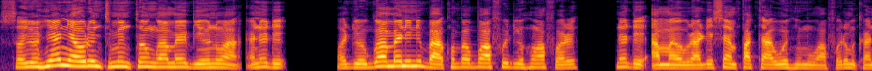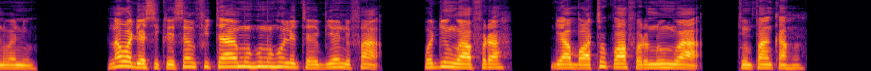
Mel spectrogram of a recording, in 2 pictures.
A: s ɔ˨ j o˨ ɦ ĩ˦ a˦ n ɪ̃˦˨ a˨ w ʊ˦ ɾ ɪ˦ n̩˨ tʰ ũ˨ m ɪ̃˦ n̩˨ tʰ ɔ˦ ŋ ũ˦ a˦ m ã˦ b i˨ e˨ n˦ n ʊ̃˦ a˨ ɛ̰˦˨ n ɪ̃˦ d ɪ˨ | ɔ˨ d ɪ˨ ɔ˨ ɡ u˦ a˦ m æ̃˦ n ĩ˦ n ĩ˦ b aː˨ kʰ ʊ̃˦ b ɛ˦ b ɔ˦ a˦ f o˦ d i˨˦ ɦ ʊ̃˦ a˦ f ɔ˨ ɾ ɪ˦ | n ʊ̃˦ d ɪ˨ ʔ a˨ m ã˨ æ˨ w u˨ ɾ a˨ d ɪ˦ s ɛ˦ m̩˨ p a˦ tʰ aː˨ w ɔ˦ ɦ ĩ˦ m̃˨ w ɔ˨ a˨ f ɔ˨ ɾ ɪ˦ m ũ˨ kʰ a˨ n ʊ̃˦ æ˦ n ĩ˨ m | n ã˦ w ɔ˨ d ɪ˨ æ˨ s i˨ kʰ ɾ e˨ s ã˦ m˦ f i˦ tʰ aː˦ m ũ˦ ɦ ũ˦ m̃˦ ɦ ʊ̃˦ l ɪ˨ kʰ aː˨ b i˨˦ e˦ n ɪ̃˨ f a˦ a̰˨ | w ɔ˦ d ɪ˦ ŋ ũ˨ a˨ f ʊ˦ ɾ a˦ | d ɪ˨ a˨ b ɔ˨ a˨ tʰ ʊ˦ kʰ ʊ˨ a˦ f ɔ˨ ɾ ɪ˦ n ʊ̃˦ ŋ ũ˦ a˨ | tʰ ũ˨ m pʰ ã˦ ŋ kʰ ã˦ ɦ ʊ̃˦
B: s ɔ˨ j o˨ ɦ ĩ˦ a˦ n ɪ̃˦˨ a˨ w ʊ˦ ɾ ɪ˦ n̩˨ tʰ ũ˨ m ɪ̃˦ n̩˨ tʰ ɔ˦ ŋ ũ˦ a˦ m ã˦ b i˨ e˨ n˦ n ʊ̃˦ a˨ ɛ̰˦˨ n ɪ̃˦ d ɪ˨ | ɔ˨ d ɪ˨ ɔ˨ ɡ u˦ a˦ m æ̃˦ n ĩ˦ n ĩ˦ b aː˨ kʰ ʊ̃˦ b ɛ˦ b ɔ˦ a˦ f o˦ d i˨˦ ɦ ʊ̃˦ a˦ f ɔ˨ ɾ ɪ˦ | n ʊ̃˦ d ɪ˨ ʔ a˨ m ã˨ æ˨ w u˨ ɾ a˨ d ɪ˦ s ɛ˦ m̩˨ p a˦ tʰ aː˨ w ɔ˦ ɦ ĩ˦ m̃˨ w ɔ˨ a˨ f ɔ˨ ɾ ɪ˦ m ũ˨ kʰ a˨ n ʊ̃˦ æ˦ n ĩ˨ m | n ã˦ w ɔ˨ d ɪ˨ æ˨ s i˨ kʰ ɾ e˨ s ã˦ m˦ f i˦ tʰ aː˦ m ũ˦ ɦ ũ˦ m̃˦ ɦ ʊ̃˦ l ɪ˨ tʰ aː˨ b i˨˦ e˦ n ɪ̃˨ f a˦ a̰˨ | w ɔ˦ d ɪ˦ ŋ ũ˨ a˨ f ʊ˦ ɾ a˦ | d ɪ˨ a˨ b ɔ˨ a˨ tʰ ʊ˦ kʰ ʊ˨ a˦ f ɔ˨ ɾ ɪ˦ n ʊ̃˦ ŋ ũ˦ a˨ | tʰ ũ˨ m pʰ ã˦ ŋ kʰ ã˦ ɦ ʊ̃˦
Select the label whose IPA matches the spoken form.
B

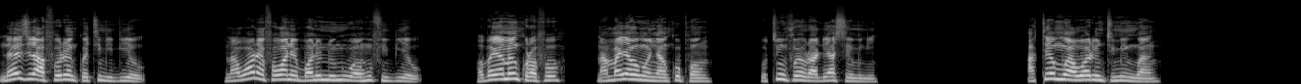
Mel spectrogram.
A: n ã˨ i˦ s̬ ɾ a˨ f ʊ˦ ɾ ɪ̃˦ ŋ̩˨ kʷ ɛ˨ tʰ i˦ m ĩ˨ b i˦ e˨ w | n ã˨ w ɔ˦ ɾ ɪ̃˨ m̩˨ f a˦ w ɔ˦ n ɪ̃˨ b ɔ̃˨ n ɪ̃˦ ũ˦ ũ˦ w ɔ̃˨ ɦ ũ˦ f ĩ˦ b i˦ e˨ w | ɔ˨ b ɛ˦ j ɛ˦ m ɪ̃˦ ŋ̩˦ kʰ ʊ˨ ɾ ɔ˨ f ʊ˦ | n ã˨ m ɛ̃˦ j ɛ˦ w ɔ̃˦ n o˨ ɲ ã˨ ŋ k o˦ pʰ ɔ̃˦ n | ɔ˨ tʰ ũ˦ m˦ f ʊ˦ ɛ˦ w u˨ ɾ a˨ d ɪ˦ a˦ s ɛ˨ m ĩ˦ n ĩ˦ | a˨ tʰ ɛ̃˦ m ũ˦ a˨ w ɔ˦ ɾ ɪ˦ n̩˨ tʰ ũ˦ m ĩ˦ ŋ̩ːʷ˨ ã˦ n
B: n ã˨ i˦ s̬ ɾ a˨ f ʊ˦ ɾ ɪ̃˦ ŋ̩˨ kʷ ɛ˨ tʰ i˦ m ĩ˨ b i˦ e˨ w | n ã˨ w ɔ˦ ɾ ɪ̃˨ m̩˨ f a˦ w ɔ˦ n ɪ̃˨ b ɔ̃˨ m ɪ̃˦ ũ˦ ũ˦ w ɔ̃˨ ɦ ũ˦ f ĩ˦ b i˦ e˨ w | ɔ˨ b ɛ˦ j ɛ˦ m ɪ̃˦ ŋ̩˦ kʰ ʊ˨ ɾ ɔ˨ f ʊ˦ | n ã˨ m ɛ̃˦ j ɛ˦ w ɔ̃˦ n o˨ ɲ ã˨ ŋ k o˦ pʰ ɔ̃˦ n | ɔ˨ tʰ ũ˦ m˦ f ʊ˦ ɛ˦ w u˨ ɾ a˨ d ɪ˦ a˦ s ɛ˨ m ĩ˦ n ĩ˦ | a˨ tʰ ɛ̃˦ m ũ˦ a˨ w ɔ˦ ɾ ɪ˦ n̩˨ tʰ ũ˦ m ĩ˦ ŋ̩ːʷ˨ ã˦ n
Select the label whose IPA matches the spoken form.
A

